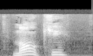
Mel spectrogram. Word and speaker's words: Montcuq: Mon cul. Mais ça s'écrit M-O-N-T-C-U-Q.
